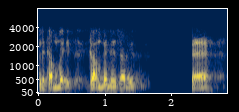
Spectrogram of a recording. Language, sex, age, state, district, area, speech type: Malayalam, male, 45-60, Kerala, Kasaragod, urban, conversation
